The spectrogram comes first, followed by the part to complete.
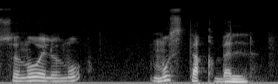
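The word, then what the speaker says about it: المستقبل: vidéo en pause ce mot est le mot mustaqbel mustaqbel le futur quelles sont les lettres qui compose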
